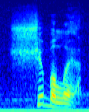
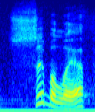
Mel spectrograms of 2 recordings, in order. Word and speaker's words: shibboleth: replied no they said okay say shibboleth but if he said sibboleth because he could not pronounce the word correctly They seized him and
